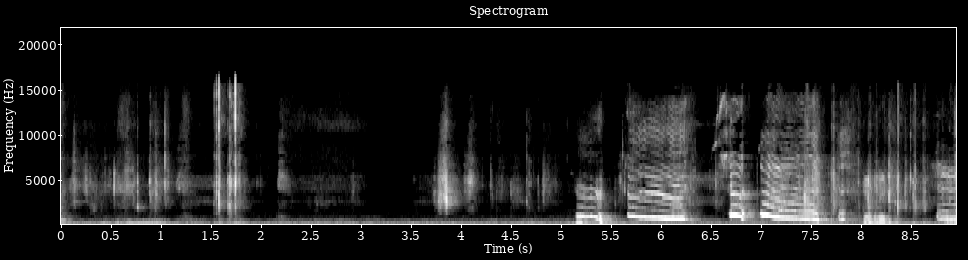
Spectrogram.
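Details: Labrador puppies at play with cardboard rolls: quiet rustling and chewing at first, then a burst of loud, wavering whines and squeaky yips sweeping downward, several in quick succession near the end.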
